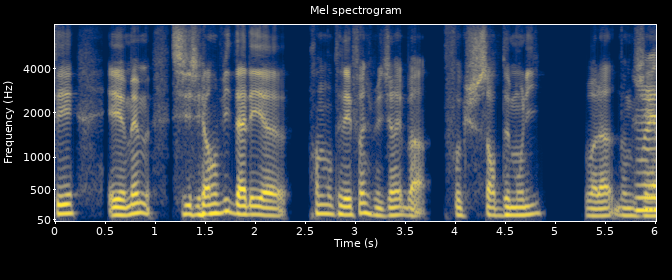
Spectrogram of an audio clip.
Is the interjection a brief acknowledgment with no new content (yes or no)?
no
